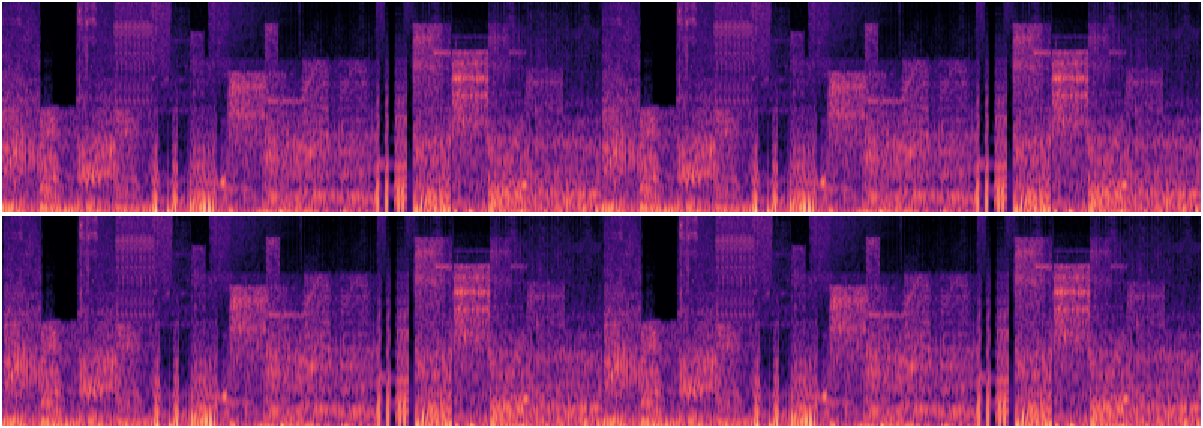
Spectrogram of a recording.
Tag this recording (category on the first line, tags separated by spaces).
Instrument samples > Percussion
Samples Industrial Alien Loopable Dark Soundtrack Packs Ambient Weird Underground Loop Drum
